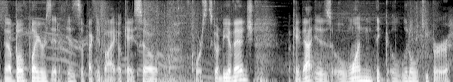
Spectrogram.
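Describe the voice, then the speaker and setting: The speech moves at a fairly slow pace with big swings in loudness while music plays in the background. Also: man, fairly low pitch for a man, ordinary pitch variation. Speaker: video game streamer. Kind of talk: gameplay commentary.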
